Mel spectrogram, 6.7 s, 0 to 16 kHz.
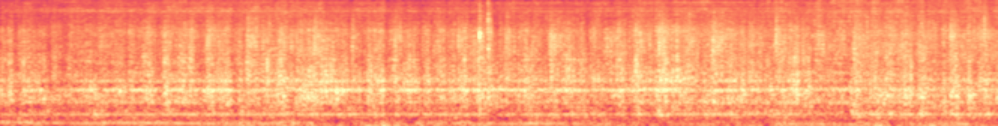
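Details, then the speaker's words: Boat generator oil change at about 1200 hours; the sump holds about 4 liters. An electric extraction pump draws out the old oil with a steady hum at constant pitch and low gurgling underneath. Pump working normally. "Oh, here comes the oil. We should open it up. It's there. Oh, I can hear it sucking."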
